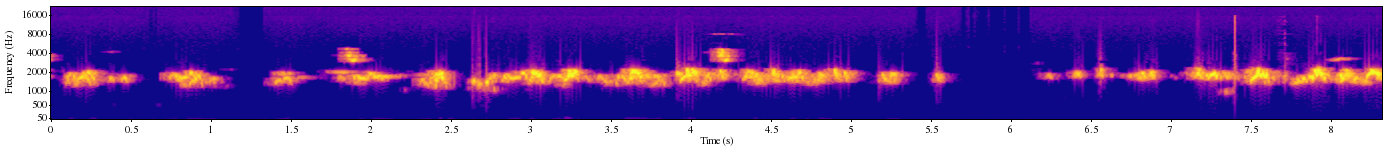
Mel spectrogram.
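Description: European bee-eaters giving liquid, rolling prruip notes in a near-continuous chattering stream.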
